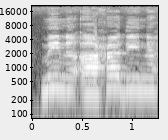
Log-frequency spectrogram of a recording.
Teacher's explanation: नून साकिन के बाद हमज़ा है तो नून की आवाज़ को ज़ाहिर करके पढ़ेंगे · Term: इजहार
